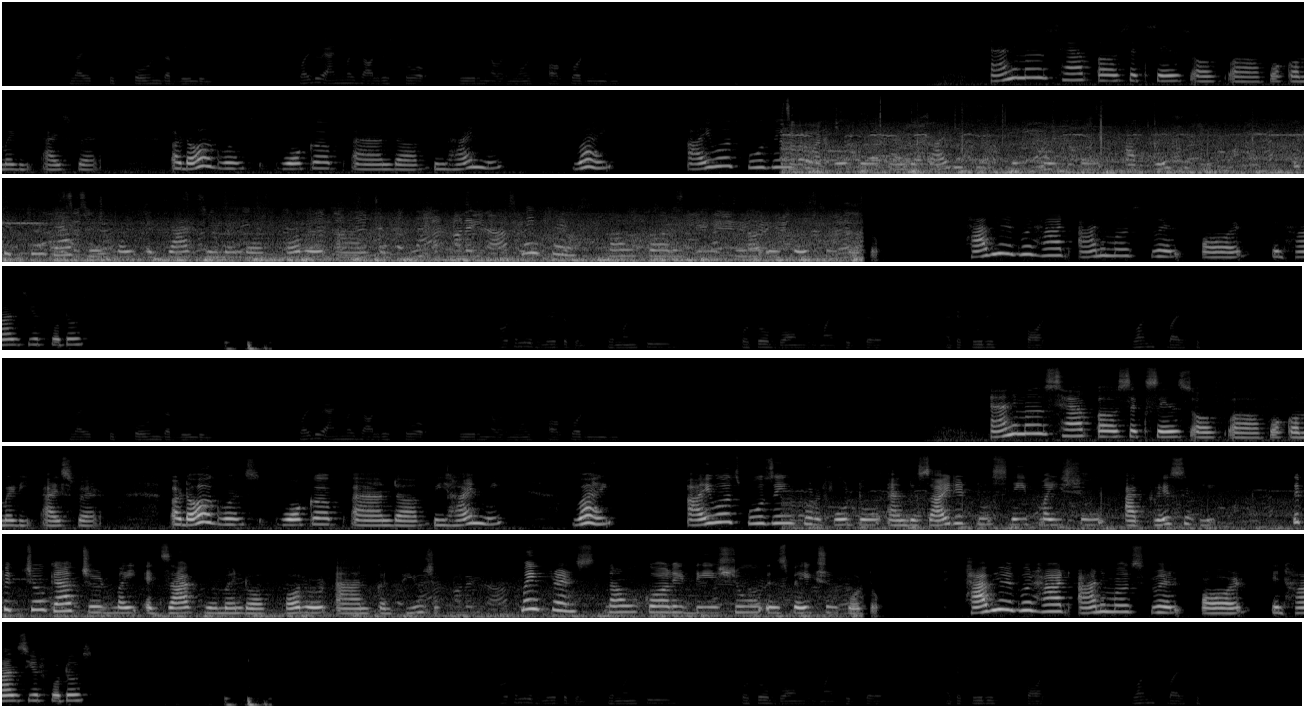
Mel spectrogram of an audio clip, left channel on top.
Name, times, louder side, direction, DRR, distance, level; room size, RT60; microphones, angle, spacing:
voice 1, 0.7-2.1 3.0-4.3 4.5-6.4 7.3-7.4 44.0-45.9 46.5-47.9 48.5-49.7 50.3-51.1, left 1 dB, 20° left, 6.9 m, -65 dB
voice 2, 9.9-14.0 14.4-18.0 18.7-19.1 19.9-25.2 25.9-30.4 31.2-34.8 35.7-38.5 38.7-39.9, right 7 dB, 65° right, 0.4 m, -33 dB
sound 1, 20.8-34.7, left 8 dB, 75° left, 0.3 m, -39 dB
head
